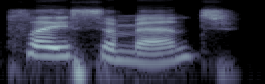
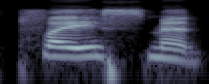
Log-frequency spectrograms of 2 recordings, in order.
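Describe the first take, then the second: First: The middle E is pronounced as a sound. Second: The middle E is silent, not pronounced. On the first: The speaker calls it wrong. "It's not placement" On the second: The speaker calls it right. "It's placement because I was aware of that suffix"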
